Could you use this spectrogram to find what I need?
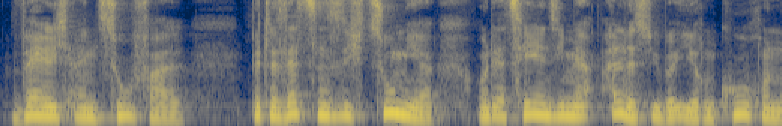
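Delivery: lauter, höherer, langsamer Jubel; begeistert. A narrator's reading. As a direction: freudig überrascht einladen. Begeisterter Mann lädt sie ein. (begeistert und laut)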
